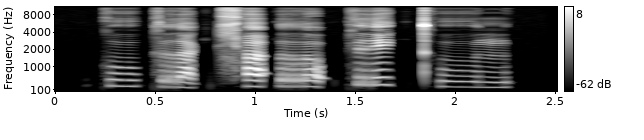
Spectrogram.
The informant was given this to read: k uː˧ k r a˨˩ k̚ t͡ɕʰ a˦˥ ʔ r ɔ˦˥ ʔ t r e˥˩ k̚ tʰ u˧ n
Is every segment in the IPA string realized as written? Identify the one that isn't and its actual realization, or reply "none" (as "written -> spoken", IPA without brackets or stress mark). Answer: t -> k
